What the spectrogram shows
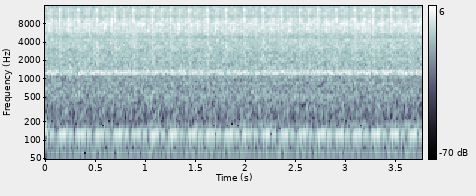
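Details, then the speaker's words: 2016 Mustang GT 5.0 Coyote V8 with about 10,000 miles, warmed up, heard from the other fender: soft, even idle pulse with light normal valvetrain clatter and no tick. Normal idle. "All I hear is just valve train noises. But out of the 3 Coyote motors that I've owned from 12 to 16, the 16 has been the most quietest engine that I've owned and that I've heard."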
